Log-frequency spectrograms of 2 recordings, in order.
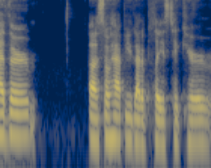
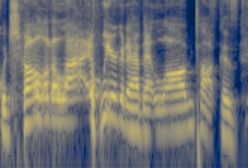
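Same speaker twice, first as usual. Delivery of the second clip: laughing excited; 9 semitones higher, 9 dB louder than usual. Real, not acted. Laughing about the drama.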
